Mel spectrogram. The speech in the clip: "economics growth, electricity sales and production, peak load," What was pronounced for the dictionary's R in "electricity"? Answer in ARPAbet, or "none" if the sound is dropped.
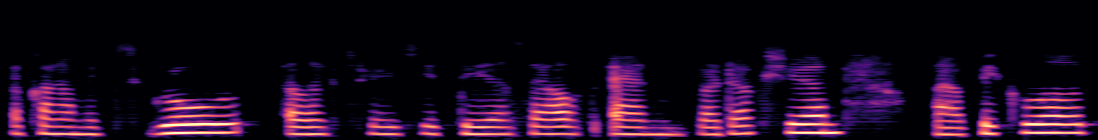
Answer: R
